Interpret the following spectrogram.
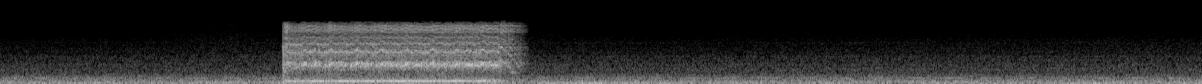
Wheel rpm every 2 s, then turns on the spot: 0, 130, 170, 0, 0, 0.
none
